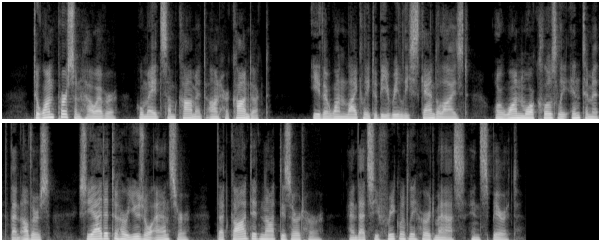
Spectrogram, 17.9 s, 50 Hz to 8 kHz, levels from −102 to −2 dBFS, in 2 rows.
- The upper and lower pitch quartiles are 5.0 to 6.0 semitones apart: No, average, 4.0 semitones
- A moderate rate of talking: Yes, average, 150 wpm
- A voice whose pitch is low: Yes, low, 125 Hz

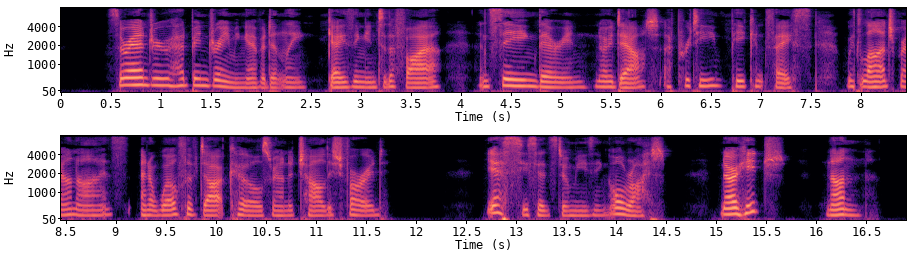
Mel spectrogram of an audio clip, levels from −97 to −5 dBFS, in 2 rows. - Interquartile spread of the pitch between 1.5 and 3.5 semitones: Yes, average, 3.2 semitones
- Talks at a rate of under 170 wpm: Yes, average, 155 wpm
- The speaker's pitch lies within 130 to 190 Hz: Yes, medium, 185 Hz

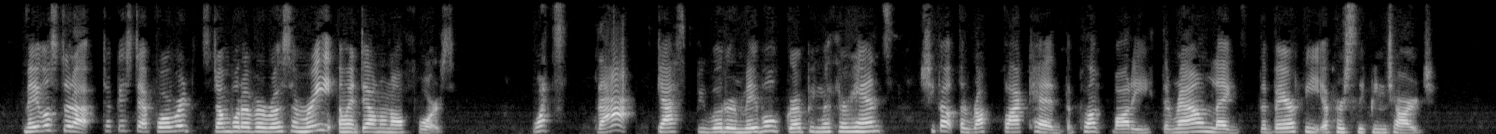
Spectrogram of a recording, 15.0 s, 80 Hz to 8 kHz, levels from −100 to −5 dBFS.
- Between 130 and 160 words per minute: No, average, 180 wpm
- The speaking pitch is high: Yes, high, 240 Hz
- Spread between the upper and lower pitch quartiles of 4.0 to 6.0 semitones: No, average, 3.0 semitones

